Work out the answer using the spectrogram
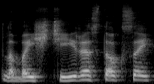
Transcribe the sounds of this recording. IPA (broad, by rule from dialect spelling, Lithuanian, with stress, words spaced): lˠɐˈbɐɪ ˈʃʲt͡ʃʲiːrɐs toːkˈsɐɪ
